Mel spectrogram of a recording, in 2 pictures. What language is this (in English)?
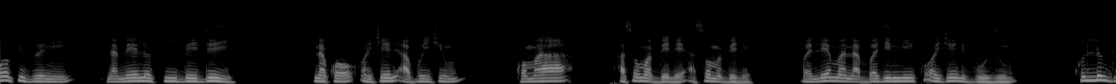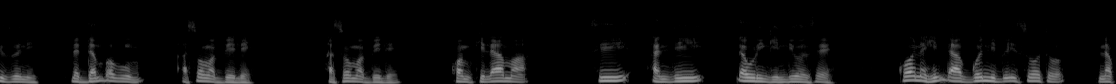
Ngamo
